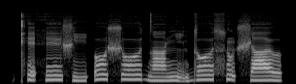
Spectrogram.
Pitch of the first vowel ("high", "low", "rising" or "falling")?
falling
